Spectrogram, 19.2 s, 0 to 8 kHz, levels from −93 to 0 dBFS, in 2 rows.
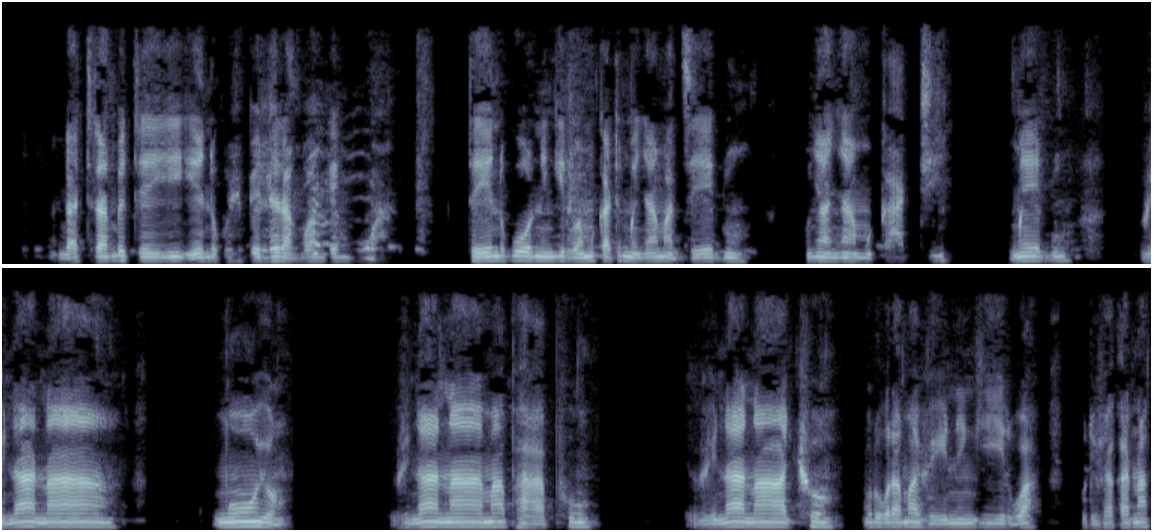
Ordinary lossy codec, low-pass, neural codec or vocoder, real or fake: MP3, 48 kbps; 7.2 kHz; none; real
